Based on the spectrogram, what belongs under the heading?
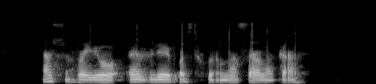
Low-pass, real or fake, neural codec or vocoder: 7.2 kHz; fake; codec, 16 kHz, 2 kbps, FreqCodec, larger model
